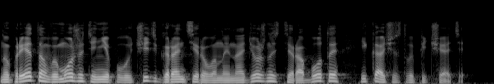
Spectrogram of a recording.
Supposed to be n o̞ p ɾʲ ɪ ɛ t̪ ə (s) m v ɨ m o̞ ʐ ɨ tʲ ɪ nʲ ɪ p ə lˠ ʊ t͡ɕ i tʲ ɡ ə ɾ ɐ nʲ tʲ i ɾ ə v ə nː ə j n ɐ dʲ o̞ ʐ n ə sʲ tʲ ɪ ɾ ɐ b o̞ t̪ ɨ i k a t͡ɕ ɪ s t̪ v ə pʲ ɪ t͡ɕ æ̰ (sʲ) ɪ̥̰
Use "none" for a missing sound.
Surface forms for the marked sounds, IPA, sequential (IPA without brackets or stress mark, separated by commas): none, tʲ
